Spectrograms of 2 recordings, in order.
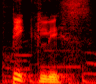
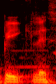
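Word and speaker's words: pikliz: Y se sirve con piclis. Piclis es una ensalada de repollo, no son picles, se escribe con K, se escribe con Z final, y es una ensalada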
